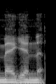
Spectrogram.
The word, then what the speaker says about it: Meghan: The Oprah interview with Harry and Meghan about the concern for their child's appearance. – That's the correct way to say it.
